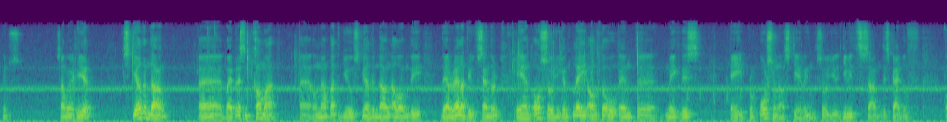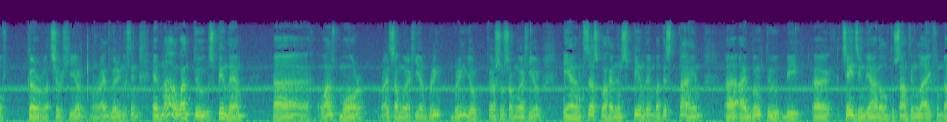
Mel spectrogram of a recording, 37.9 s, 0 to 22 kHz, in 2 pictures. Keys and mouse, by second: 1.4-3.4 drag, 2.4 s, 4.7 ,, 5.7 s, 6.7 click, 9.9-11.6 middle drag, 11.6 alt+o, 12.5 s, 18.7-20.5 drag, 20.5-22.6 middle drag, 29.2-34.3 drag, 34.6-36.5 drag.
